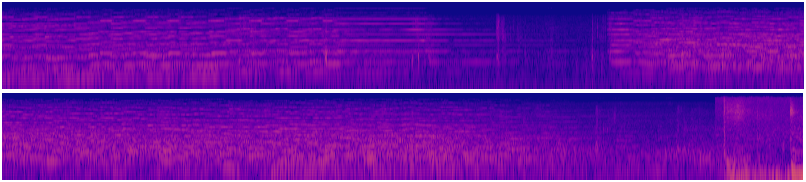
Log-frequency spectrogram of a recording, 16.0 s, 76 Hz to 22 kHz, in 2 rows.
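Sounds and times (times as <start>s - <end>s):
organ chords: 0.0s - 14.4s.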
